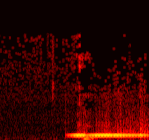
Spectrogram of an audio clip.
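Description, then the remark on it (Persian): A steady electronic phone busy tone, heard after a listener's call to a radio phone-in was disconnected, starts abruptly after a brief quiet stretch and holds at an even level, clear, with no one speaking. “تماسشان قطع شد متاسفانه.”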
